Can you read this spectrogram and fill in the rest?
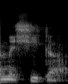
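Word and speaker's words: Mexica: no it's it's the meshika that's that's like if someone is really well read they'll they'll explain mexico or mexico usually x is pronounced like an sh um but again stuff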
